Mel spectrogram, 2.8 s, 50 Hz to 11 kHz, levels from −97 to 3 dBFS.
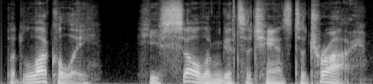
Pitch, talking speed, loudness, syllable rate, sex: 110 Hz, 195 wpm, -18 LUFS, 5.5 syllables/s, male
